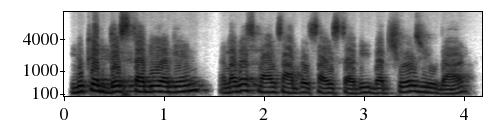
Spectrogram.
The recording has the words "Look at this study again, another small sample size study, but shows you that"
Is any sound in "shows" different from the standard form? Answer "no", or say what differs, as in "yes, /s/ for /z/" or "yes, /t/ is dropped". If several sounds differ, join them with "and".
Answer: no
